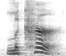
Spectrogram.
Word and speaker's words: liqueur: This word is liqueur. So liquor, liqueur. So you want to say the second part stronger. There are a lot of letters, but just say it like it's C-U-R. Like it's C-U-R. Imagine that. Liqueur. So you want to say this part stronger, liqueur, while the other stuff is liquor.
